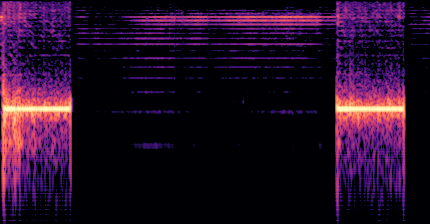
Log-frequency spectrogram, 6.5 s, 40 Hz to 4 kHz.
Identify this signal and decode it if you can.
Ringback tone (Europe, 425 Hz).
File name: out- -2004- - - .4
